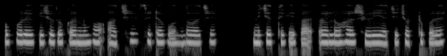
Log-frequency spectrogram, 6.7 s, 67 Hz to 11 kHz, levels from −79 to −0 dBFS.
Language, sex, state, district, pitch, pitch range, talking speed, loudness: Bengali, female, West Bengal, Malda, 230 Hz, 225-240 Hz, 150 wpm, -34 LUFS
